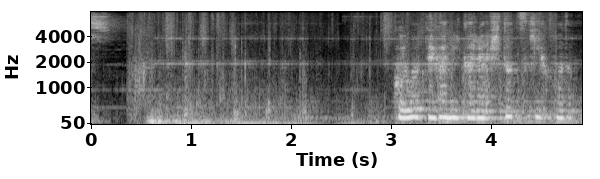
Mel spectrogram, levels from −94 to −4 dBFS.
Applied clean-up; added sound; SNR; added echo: neural separator model SepFormer DNS4.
